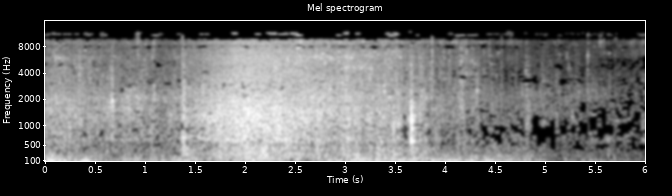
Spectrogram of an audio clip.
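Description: Dump truck tipper at work: rattling, clanking metal as the tipped bed comes down, with a truck engine underneath. The noise swells about two seconds in, gives a sharp clank a little after three and a half seconds, then fades away.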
